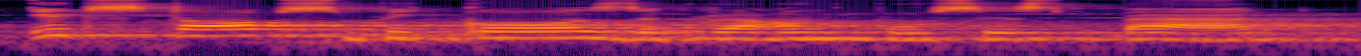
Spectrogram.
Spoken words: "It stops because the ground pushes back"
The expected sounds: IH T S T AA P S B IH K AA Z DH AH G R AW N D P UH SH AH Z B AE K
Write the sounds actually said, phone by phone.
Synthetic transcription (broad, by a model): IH T S T AA P S B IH K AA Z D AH G R AW N D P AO S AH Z B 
